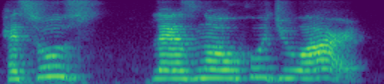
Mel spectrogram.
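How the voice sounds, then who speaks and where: Woman, Colombian-born, panel moderator, high voice, gracious and halting, video call. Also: flat delivery, pushed and bright. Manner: gracious, slightly halting with fillers. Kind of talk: hosting an online panel.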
